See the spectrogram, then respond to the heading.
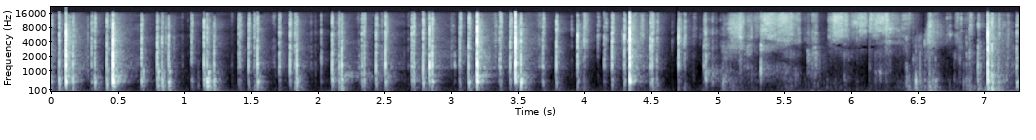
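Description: A small, hollow white SKMEI cardboard watch box is tapped and scratched with long nails. About 4 seconds of quick, crisp dry tapping give way to a softer, hissy scratching stretch, and the clip ends with a few more taps.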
